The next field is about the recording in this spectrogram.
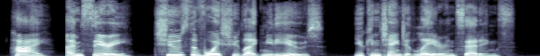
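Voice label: US English; en-US; iOS Sounds; simone; Buddy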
